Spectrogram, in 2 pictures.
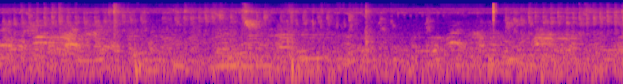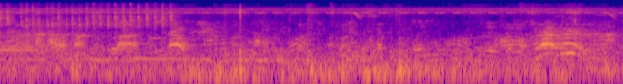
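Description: Players and onlookers on a football pitch shouting and calling out, heard at a distance over a steady hiss. One sharp knock stands out about five seconds in.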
